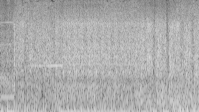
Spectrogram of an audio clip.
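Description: Gunfire in a dense, continuous rattle of rapid shots that stays loud and harsh throughout, with no pauses and no voices.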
